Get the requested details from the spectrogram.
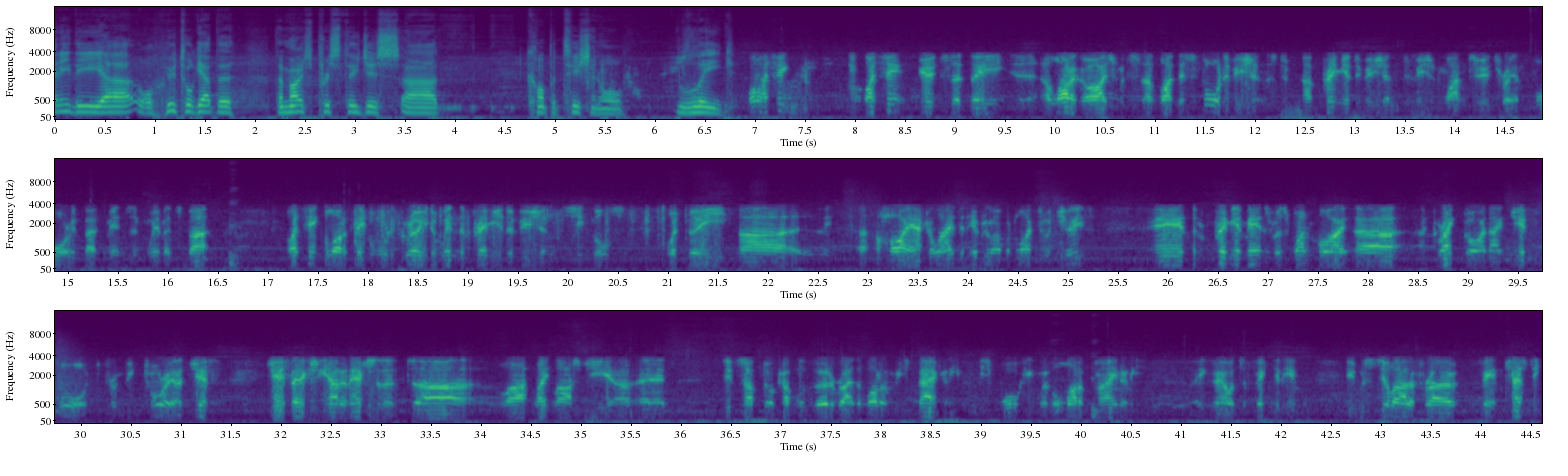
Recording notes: live from Gosford sailing club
